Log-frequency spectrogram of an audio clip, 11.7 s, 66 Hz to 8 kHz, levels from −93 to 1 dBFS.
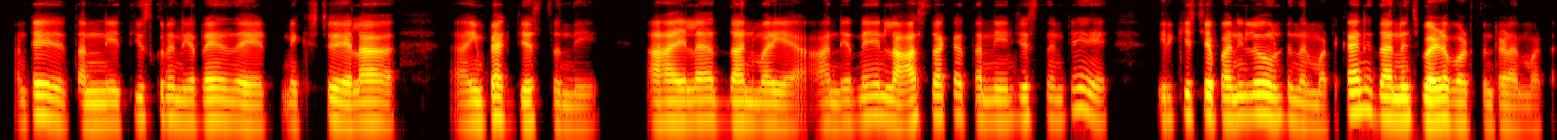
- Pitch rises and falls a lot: No, average, 2.9 semitones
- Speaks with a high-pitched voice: No, low, 130 Hz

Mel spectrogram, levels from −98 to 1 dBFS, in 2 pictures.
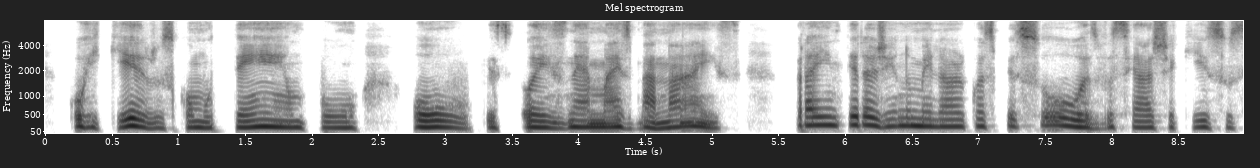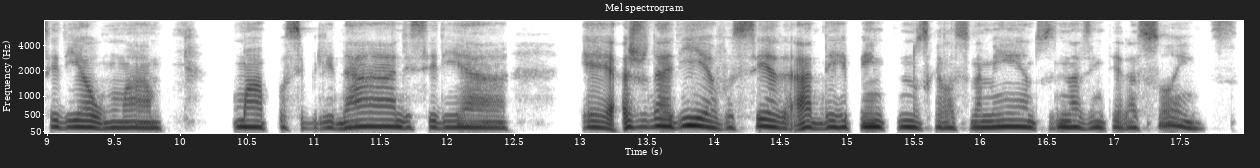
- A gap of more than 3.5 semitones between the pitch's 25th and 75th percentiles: No, average, 2.9 semitones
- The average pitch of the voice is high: No, medium, 165 Hz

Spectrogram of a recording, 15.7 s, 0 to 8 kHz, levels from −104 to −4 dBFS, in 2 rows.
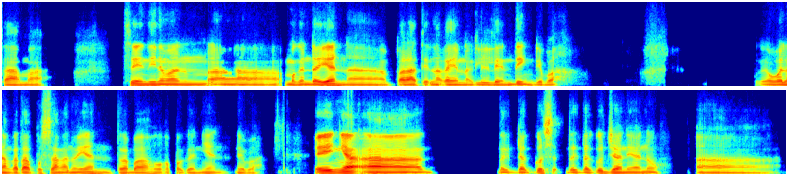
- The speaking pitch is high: No, very low, 95 Hz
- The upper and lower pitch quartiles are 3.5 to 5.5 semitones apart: No, average, 2.8 semitones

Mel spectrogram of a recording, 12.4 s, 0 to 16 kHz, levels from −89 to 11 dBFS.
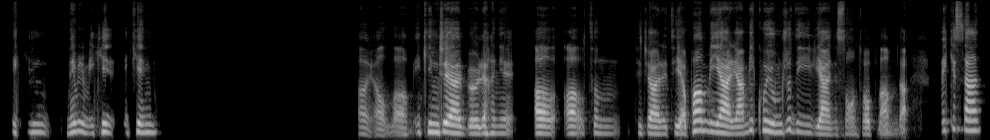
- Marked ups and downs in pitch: No, average, 3.8 semitones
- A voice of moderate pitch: No, high, 200 Hz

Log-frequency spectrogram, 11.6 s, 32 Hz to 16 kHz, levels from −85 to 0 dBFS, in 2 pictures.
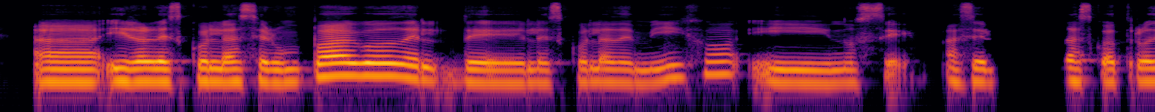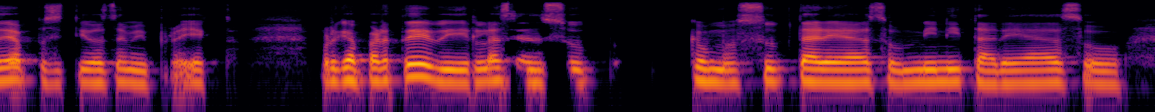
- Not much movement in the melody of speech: Yes, narrow, 1.5 semitones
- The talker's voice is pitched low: No, medium, 175 Hz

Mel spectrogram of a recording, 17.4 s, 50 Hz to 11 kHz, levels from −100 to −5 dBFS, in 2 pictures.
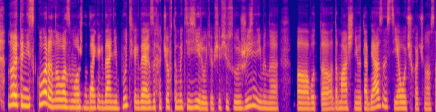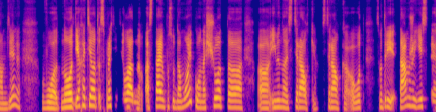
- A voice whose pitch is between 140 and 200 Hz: Yes, high, 190 Hz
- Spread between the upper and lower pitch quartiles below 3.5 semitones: No, average, 3.8 semitones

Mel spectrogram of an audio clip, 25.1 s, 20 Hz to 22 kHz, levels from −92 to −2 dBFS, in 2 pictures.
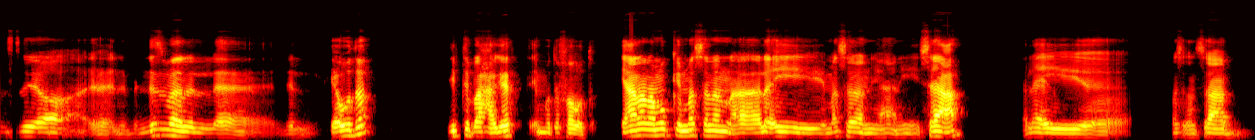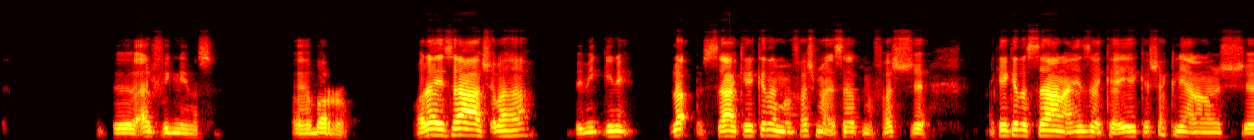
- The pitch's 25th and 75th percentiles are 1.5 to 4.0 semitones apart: Yes, average, 3.7 semitones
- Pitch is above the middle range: No, low, 135 Hz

